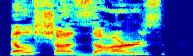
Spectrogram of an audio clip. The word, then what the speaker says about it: Belshazzar: So this one comes from King Belshazzar's, however you pronounce it, Belshazzar, apostrophe S, Belshazzar's, yeah, Belshazzar's feast.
